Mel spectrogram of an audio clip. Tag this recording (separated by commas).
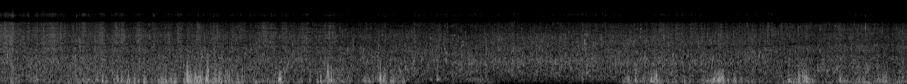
Water vehicle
